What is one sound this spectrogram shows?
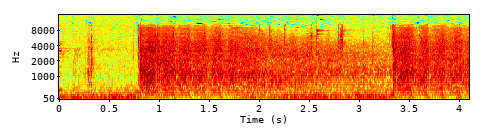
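A pistol fires a sharp shot.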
